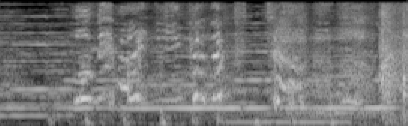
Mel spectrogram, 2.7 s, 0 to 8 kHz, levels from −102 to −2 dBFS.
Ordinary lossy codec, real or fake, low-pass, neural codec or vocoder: none; fake; 7.2 kHz; vocoder, 44.1 kHz, 128 mel bands, Pupu-Vocoder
